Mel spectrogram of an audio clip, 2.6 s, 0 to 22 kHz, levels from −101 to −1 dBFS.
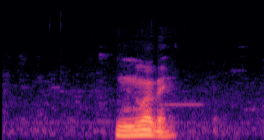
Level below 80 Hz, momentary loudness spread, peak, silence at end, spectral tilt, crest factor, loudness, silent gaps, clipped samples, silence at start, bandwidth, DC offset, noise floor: -56 dBFS; 15 LU; -10 dBFS; 0.9 s; -11 dB/octave; 20 dB; -26 LUFS; none; under 0.1%; 1.15 s; 4.8 kHz; under 0.1%; -63 dBFS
